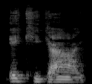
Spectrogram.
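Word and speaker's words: ikigai: So it's spelled I K I G A I. Icky guy.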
